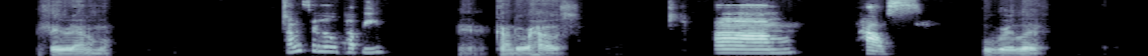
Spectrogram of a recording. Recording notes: interview on The Leo Black Show zoom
